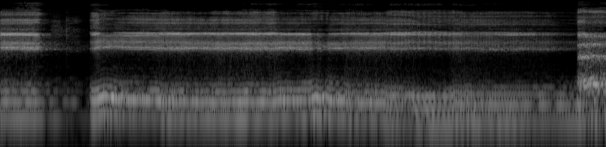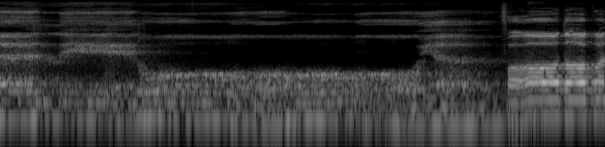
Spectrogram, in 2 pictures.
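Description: A slow, chant-like melody in long held notes that shift in pitch, over a steady low drone, with a brief drop about a second in.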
